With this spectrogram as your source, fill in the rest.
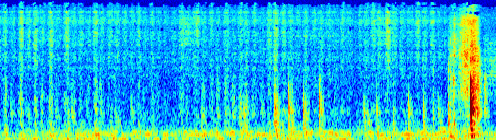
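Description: A dark wooden coloured pencil shades a paper colouring book page, scratching and rubbing steadily across the paper in short, soft strokes over a low, steady hum. Near the end, a brief, louder bright scrape stands out before the quiet shading resumes.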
